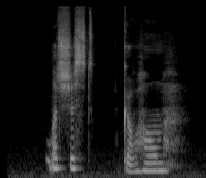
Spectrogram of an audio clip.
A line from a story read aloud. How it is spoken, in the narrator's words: I said wearily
